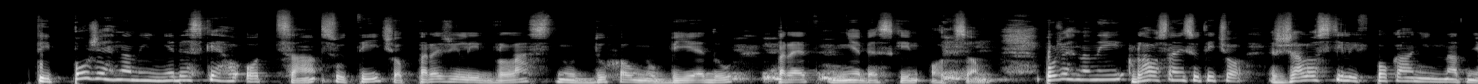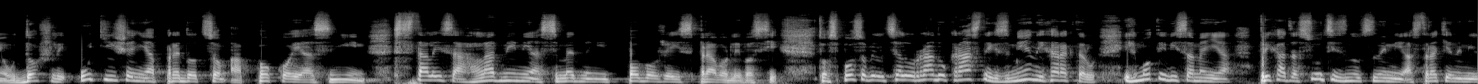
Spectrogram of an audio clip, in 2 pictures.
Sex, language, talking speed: male, Slovak, 110 wpm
